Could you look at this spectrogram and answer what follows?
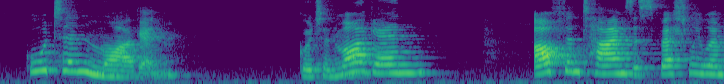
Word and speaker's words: Morgen: Another side note here, we don't pronounce the R in the word morgen. It's a so-called silent R.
